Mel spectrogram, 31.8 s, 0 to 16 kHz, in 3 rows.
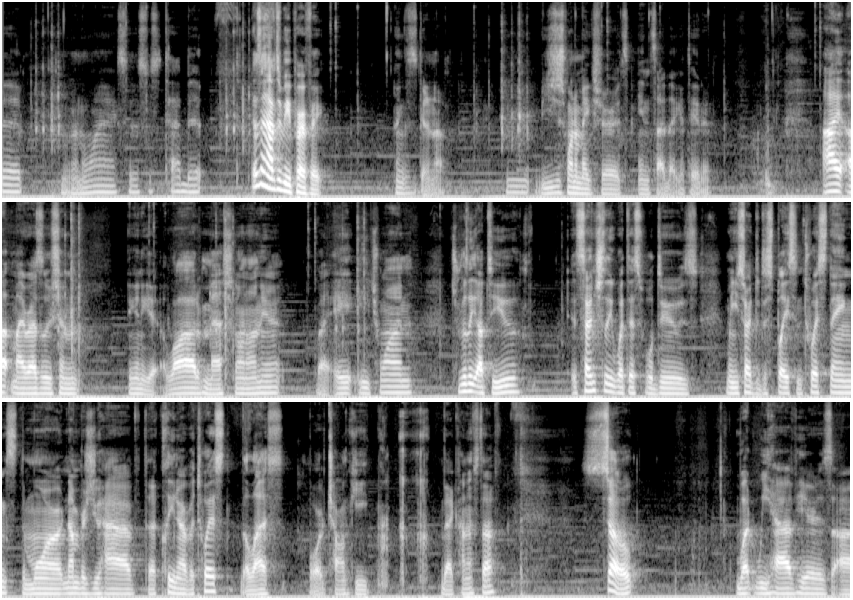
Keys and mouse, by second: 0.6 g, 1.8 middle click, 2.8 g, 4.4-5.2 middle drag, 6.0 click, 6.3 s, 8.3-8.7 drag, 9.0-10.1 middle drag, 10.1-12.2 drag, 12.2 middle click, 12.4-14.0 drag, 14.0 middle click, 14.5-15.6 drag, 16.1-17.6 middle drag.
